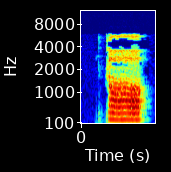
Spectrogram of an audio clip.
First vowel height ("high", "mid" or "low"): low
